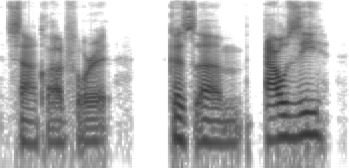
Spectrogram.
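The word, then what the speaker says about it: Owsey: for it because um aussie which is spelled uh o w s e y is a huge influence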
